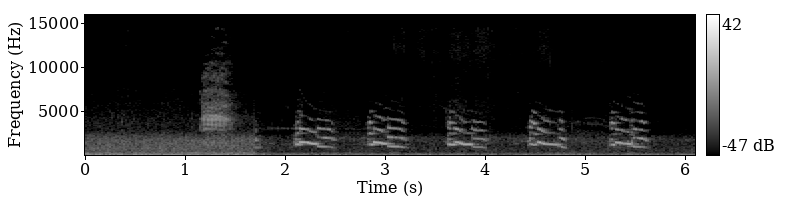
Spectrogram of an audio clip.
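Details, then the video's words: Gulls over the ocean give a run of five harsh, descending, laughing calls about every seven-tenths of a second, each stacked and nasal, after a brief noise burst and steady low surf. "Seagulls | Seagull Sounds | Seagulls Flying | Seagull Sound Effects And Video"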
